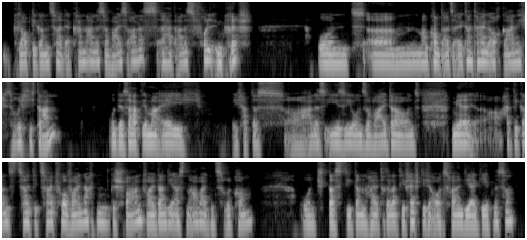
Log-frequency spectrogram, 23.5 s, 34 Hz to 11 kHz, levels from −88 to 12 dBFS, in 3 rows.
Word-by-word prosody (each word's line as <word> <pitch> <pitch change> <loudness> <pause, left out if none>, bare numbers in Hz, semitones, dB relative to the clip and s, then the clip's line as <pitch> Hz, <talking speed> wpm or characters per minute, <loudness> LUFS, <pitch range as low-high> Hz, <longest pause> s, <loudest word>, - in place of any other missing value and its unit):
glaubt - - -2
die - - +1
ganze 105 +1 -1
Zeit, 115 -3 -2
er - - -3
kann 120 0 -3
alles, 125 0 -2
er 100 -3 -3
weiß 115 +6 -3
alles, 130 +4 -2
er 115 - -4
hat 110 - -4
alles 120 +3 -2
voll 140 -1 +2
im 110 -1 0
Griff. 130 +7 +1 1.0
Und, 105 -1 +1
ähm, 105 0 +1
man 110 0 0
kommt 105 - +3
als 105 0 -1
Elternteil 125 +2 +1
auch 130 +3 0
gar 110 +2 -1
nicht 120 -1 -4
so 105 - -9
richtig 110 0 -3
dran. 180 - +2 0.7
Und 105 0 0
der 105 - +5
sagt 105 -1 +5
immer: 105 -2 +5
„Ey, 105 -1 +4
ich - - -9 0.4
ich - - -9
hab - - -6
das - - -4
oh, - - -13
alles - - -4
easy“ 105 +1 +1
und 105 -1 +2
so 100 -1 -1
weiter. 100 +1 +1
Und 100 0 -3 0.5
mir 105 0 +3 0.3
hat - - -6
die - - -1
ganze 115 0 -3
Zeit 120 0 -1
die - - -5
Zeit 120 0 -1
vor 110 -3 +4
Weihnachten 115 +1 0
geschwant, 120 +7 +1
weil 105 -1 +3
dann 110 0 +4
die 115 - +1
ersten 105 0 -2
Arbeiten 110 -2 -2
zurückkommen 105 +6 -4 0.7
und 100 -1 -4
dass - - +5
die 100 0 -2
dann 100 0 0
halt 105 0 -2
relativ 105 +1 +1
heftig 120 -3 +1
ausfallen, 105 +1 +1
die 100 0 +4
Ergebnisse. 110 +7 0
105 Hz, 180 wpm, -26 LUFS, 105-115 Hz, 1.0 s, der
